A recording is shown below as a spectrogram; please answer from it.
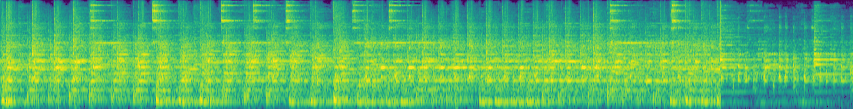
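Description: Two thavil barrel drums played together in a fast, dense rhythm of sharp strokes, over a steady held tone. The drumming drops away about seven seconds in.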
